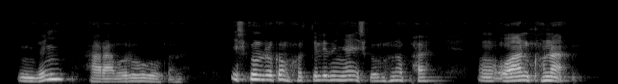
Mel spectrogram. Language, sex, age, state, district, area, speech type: Santali, male, 60+, West Bengal, Bankura, rural, spontaneous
